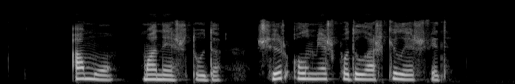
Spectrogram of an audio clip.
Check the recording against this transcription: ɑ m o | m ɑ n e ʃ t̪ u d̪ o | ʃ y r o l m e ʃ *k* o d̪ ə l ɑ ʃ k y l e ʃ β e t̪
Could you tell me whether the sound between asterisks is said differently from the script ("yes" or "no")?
yes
